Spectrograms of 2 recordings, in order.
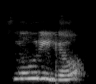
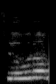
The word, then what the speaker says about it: fluorido: eppadi namba pronounce pannom with O sound fluorido chlorido bromido iodido Actually, fluoro, bromo, iodo is also correct, but that is old way of IPAC.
